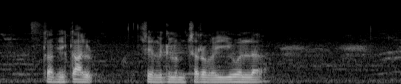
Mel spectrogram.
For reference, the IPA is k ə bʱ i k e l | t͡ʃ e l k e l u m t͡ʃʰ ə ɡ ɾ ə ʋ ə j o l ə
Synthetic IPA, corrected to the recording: k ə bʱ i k a l | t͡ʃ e l ɡ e l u m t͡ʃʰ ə ɾ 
